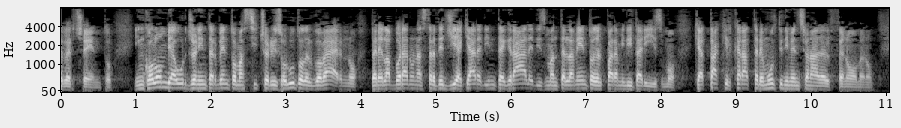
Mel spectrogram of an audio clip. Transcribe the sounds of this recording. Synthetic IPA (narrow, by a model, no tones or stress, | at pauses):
epert͡ʃɛnt̪oiŋkolombjaurd͡ʒeunint̪ervɛnt̪omasːit͡ʃːoerisoluːt̪od̪elɡovɛrnopeɾelaboɾaːɾeunast̪ɾat̪ed͡ʒiːakjaːɾad̪iːnt̪eɡɾaːled̪izmant̪elːament̪od̪elpaɾamilit̪aɾizmok̟eat̪ːakːilkaɾat̪ːeɾemult̪id̪imensjonaːled̪elfenɔːmeno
